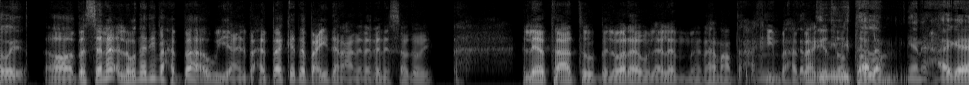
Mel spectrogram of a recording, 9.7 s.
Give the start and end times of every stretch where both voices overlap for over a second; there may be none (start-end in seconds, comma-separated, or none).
7.5-9.0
